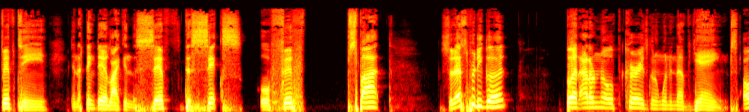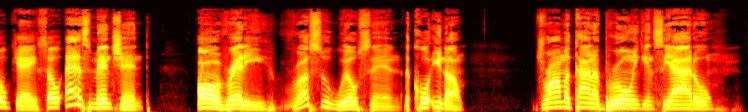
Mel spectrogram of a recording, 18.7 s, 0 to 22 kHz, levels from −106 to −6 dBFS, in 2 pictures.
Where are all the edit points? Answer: 9.3 s, 14.4 s

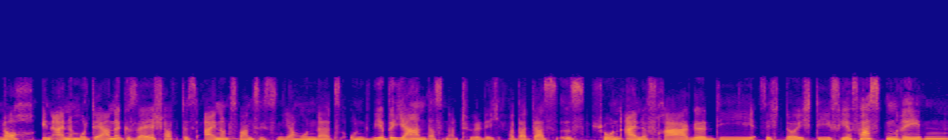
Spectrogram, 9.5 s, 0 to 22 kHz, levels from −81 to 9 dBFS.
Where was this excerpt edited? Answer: none

